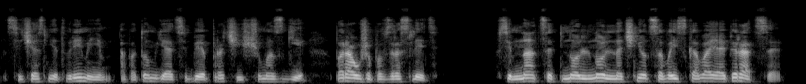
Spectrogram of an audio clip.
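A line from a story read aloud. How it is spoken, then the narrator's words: Quiet. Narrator (Russian): Алехин тихо сказал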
